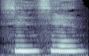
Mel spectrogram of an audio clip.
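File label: "xin1xian1", Mandarin Chinese; 新鲜; 新鮮である、めずらしい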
